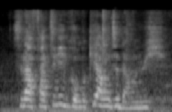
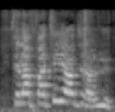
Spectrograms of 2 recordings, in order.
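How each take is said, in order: First: Said in the usual way. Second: Emphatic repeat. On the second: Real, not acted. Repeats the line emphatically to viewers.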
